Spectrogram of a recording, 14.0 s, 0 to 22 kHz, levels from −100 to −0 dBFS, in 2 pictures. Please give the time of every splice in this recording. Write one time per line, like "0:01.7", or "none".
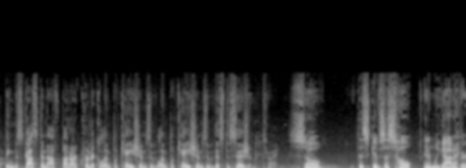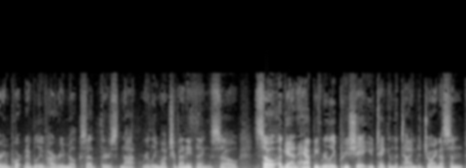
0:02.4
0:03.9
0:06.3
0:06.9
0:08.4
0:11.8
